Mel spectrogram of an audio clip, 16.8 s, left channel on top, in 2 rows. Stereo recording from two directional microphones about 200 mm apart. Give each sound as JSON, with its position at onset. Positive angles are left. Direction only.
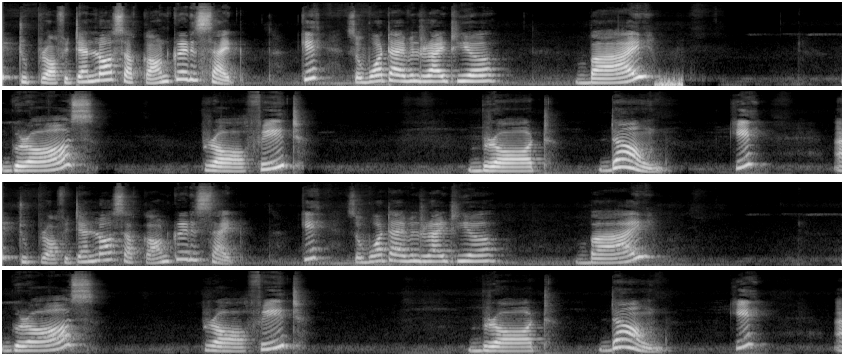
{"t": 0.1, "sound": "speech", "side_deg": 30}
{"t": 8.4, "sound": "speech", "side_deg": 25}
{"t": 10.3, "sound": "speech", "side_deg": 25}
{"t": 13.1, "sound": "a woman's voice", "side_deg": 25}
